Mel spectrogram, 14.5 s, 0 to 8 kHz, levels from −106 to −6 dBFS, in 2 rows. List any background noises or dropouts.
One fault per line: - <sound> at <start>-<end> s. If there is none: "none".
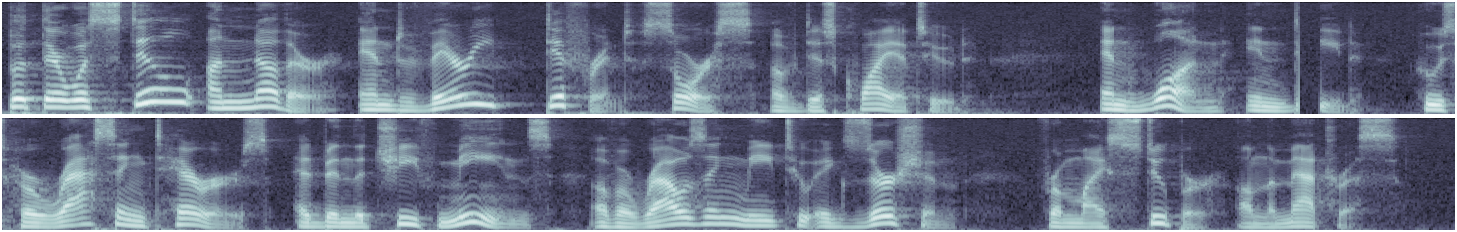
- dropout at 6.5-6.6 s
